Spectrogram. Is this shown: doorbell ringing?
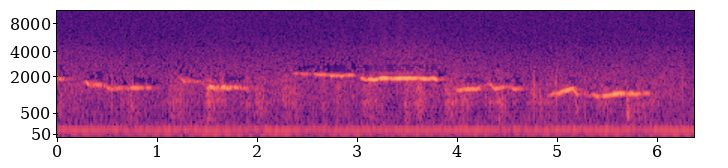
no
